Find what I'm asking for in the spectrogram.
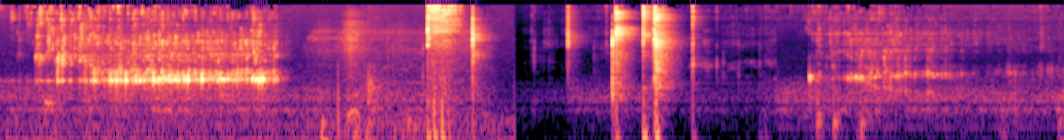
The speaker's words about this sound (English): that was the sound of me pouring myself a very adult, non-alcoholic drink, a measure of Sentia Garba spirit mixed with some ginger ale.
